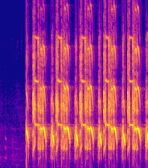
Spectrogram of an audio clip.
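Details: Harsh, ringing squawks of a grey francolin, known as desi teetar, beginning with a sharp click and repeated in a quick, even cadence of paired notes for two and a half seconds.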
